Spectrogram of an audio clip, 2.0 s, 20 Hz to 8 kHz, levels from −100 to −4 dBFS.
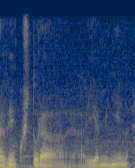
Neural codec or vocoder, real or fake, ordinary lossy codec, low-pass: none; real; MP3, 64 kbps; 7.2 kHz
